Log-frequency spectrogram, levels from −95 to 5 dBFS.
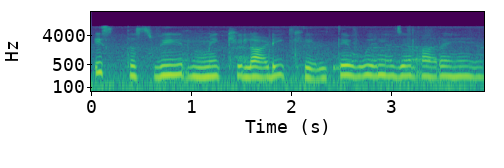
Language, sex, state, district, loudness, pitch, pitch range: Hindi, female, Haryana, Charkhi Dadri, -16 LUFS, 220 Hz, 210-230 Hz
